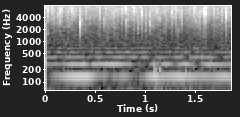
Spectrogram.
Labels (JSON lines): {"label": "biophony, midshipman", "recorder": "SoundTrap 500"}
